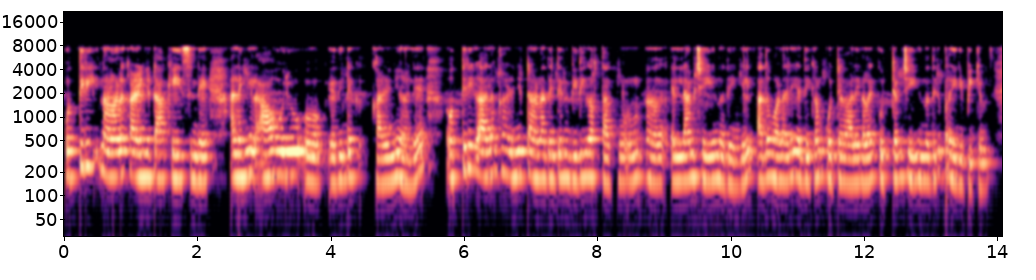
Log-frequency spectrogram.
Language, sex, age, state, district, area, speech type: Malayalam, female, 30-45, Kerala, Ernakulam, rural, spontaneous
